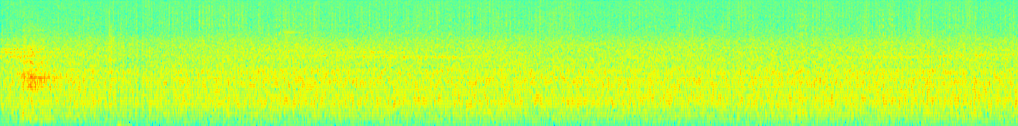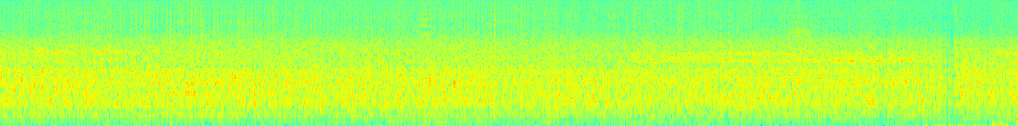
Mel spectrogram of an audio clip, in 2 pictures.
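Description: Steady room noise in a lecture hall: an even, unbroken hiss and rumble with no speech.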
